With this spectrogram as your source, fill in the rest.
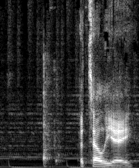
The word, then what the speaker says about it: Atelier: you if you look on Google it's uh Atelier I tell you yes for the American pronunciation at least and the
